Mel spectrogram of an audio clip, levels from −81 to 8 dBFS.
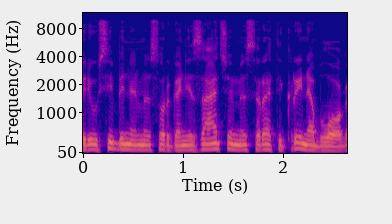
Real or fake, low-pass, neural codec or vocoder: real; 9.9 kHz; none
